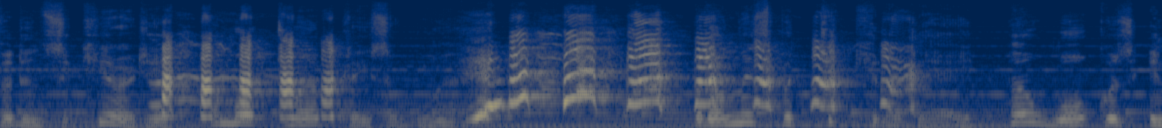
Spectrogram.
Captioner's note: laughs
